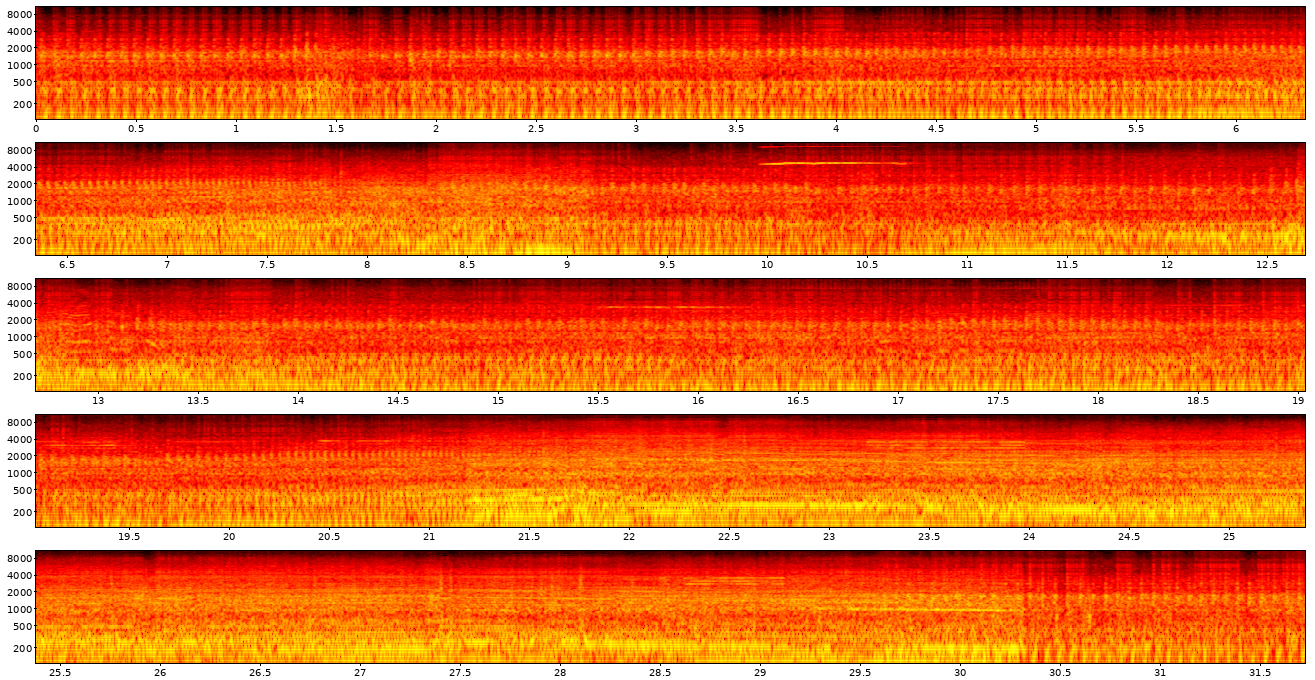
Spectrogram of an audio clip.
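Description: KTM motorcycle being ridden, its engine running under way; the pitch rises and falls with the throttle and gear changes, most clearly in the last third.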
